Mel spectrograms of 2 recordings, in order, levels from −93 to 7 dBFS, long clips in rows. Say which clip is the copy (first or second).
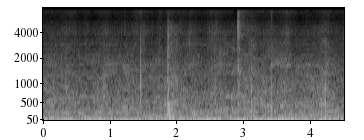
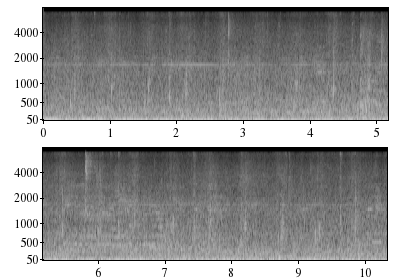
first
